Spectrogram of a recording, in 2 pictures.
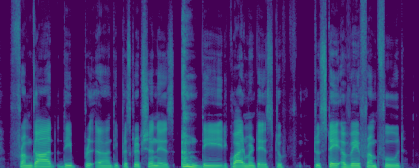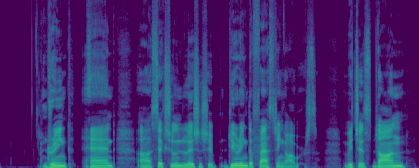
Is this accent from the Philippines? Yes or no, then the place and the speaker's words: no; Pakistan; I'm originally from that part of the world, which is very hot. I'm from Pakistan, so it was very hot at that time.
